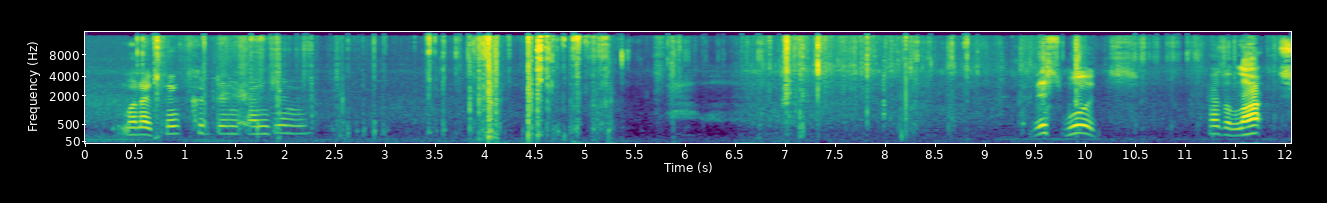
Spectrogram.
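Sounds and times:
phone handling rustling: 0.8 - 5.5.

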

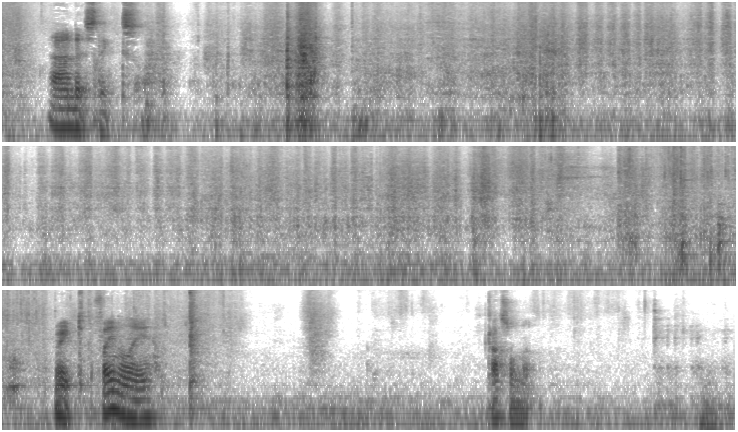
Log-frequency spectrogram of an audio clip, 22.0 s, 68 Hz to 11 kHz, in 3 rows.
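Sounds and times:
paper towel rubbing: 3.7 - 13.9.

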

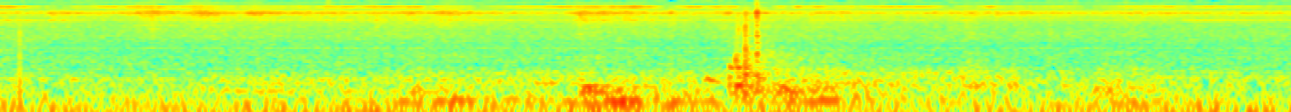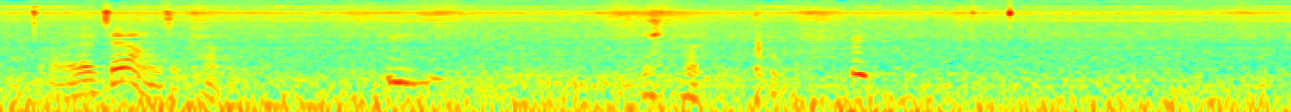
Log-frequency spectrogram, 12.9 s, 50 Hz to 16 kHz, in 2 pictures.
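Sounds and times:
steady low hum: 0.0 - 12.9.

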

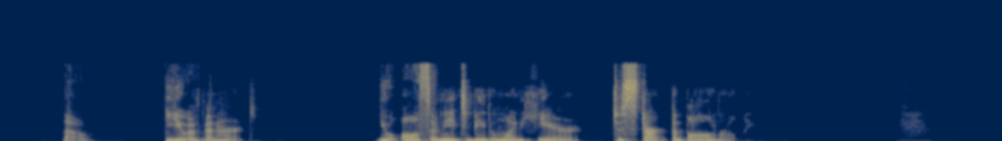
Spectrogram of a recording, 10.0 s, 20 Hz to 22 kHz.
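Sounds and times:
faint breath: 9.0 - 9.4.

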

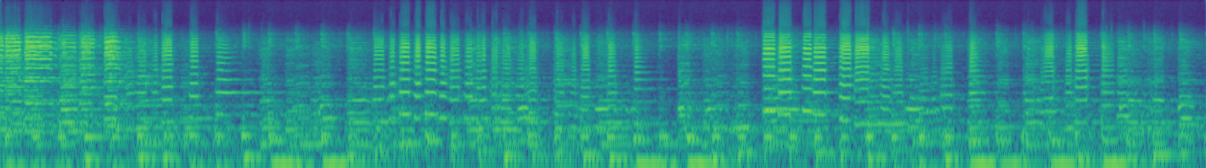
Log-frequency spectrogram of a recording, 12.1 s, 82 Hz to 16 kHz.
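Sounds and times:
big band jazz with brass: 0.0 - 12.0.

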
